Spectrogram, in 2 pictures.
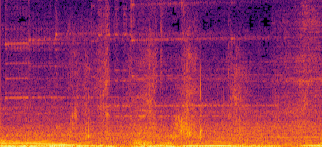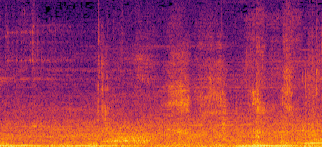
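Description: Music with low, held bass notes and pitched moaning glides that bend up and down over them.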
